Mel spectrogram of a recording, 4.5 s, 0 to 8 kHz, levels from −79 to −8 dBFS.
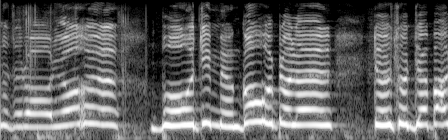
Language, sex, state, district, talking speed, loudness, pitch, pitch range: Punjabi, female, Punjab, Kapurthala, 160 wpm, -11 LUFS, 330 Hz, 315-345 Hz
